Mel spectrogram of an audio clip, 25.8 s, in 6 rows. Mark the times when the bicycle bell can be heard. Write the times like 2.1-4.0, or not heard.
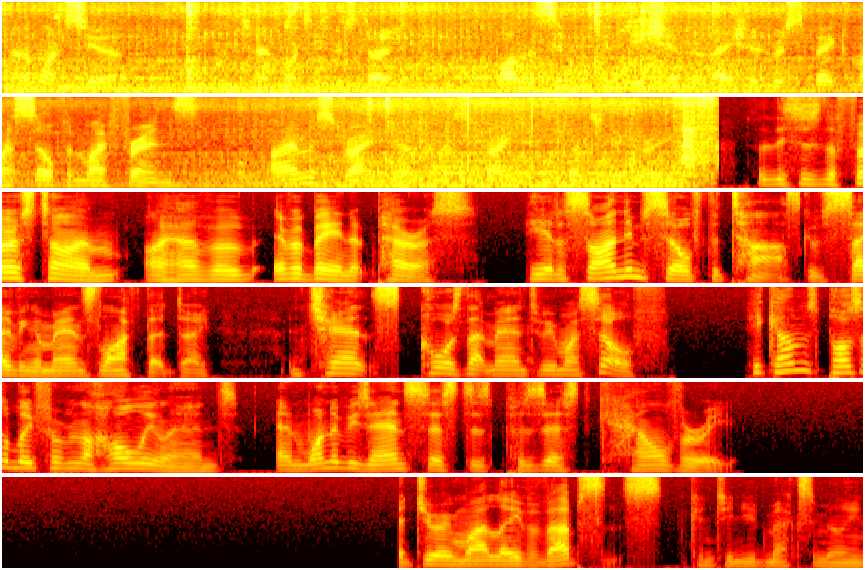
not heard.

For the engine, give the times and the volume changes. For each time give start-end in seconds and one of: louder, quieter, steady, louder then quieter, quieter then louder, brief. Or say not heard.
0.0-7.9 quieter then louder.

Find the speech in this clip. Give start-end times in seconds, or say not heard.
0.0-20.9, 23.5-25.7.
